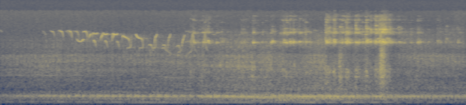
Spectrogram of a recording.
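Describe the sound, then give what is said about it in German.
A Coca-Cola delivery truck's engine rumbles low and steady as it approaches and takes a curve, the drone swelling gradually louder before holding level, with no voices. “Der Wagen von Coca-Cola. Gottlob nimmt er die Kurve immer sehr behutsam.”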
